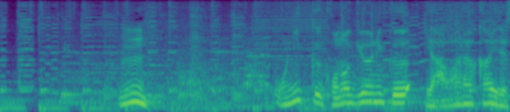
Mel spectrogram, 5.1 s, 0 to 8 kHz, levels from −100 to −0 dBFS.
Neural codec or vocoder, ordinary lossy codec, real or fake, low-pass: none; none; real; none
